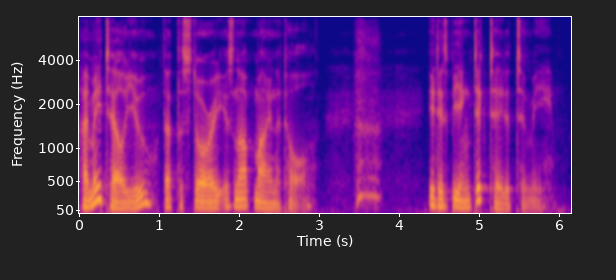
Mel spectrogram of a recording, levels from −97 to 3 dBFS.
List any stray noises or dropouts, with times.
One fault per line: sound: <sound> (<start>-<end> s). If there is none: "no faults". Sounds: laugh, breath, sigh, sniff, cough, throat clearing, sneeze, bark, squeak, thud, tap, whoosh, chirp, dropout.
sound: breath (3.4-3.8 s)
